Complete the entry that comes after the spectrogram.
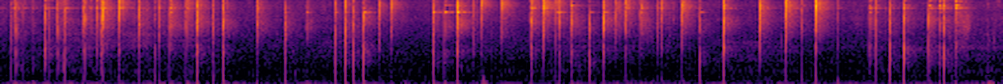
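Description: A clear, round, hollow and empty glass potion flask with a cork stopper is tapped with long acrylic nails. Dozens of quick, sharp clicks come in an uneven, steady stream, each dying out almost at once with a bright, high glassy edge.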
